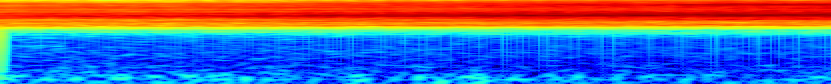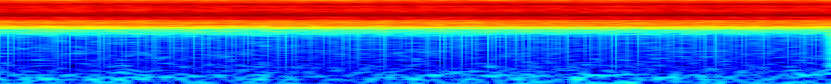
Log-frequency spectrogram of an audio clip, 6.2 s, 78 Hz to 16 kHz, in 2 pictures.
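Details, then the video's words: Morning walk, 23 August 2020, 9:27: a cicada in a tree under blue sky gives a continuous, intense high-pitched droning buzz that rises slightly in loudness early on, then stays level. "나무에 매미 파란 하늘"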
